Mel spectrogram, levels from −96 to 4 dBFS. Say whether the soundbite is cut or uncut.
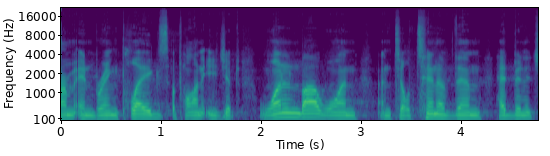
uncut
